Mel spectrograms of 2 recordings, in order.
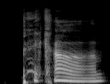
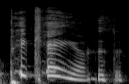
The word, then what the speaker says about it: pecan: Is it pronounced pecan or pecan? – Pecan, without a doubt. – Pecan. – Pecan pie? – Pecan pie. – I don't know if you're in the South, it's probably pecan pie.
